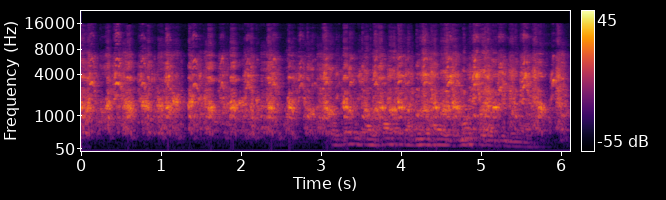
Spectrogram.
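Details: Chukar partridges, five at once, agitated and fighting: a steady stream of raspy, overlapping cackling notes in quick bursts, joined midway by a low humming human voice beneath the birds.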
